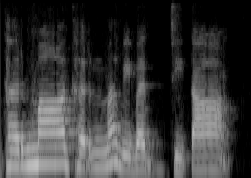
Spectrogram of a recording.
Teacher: So dha again is a mahaprana in this verse.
